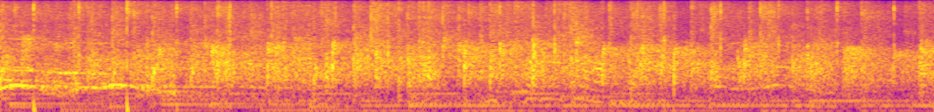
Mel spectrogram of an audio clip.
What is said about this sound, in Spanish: ¡Ole! ¡Un aplauso!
